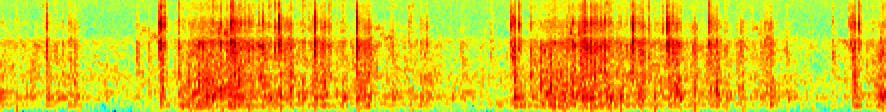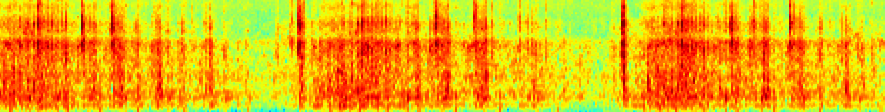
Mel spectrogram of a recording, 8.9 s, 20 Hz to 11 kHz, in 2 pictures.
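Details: 2017 Murray 21" mower, Briggs & Stratton 450E engine: repeated pull-cord bursts about two seconds each spin it without catching after primer pumps and fresh oil; no-start from a clogged carburetor bowl fitting, though owner doubts the carburetor.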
